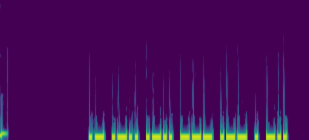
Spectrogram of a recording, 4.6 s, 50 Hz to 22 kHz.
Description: Morse code, heard as a keyed tone, about 28 wpm, 700 Hz. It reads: ALLOWED
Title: ED Suffix - Top 100 Words with Base Words 28wpm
